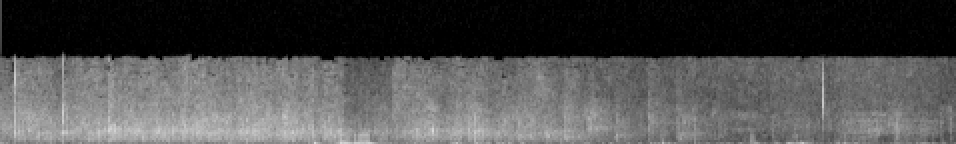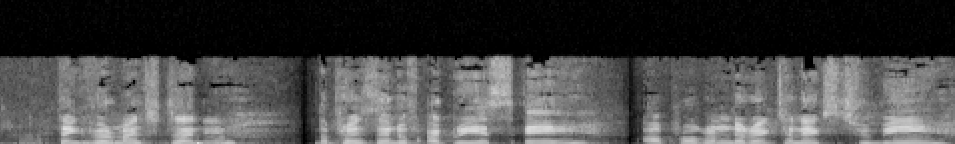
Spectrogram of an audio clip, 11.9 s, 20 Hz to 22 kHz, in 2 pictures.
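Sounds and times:
crowd at an agricultural congress applauding: 0:00.0 - 0:05.0
speech: 0:06.3 - 0:11.9.

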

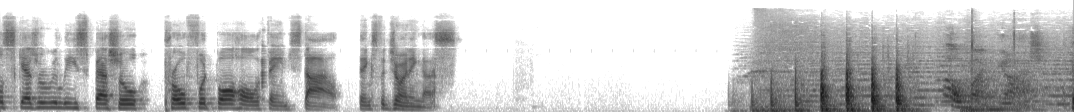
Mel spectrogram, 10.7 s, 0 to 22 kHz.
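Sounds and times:
speech: 0:00.0 - 0:04.6, 0:09.6 - 0:10.7
firm knocking on a door: 0:07.4 - 0:09.3.

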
